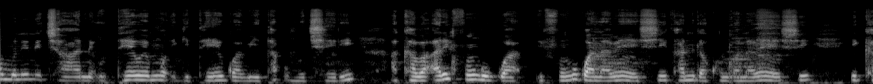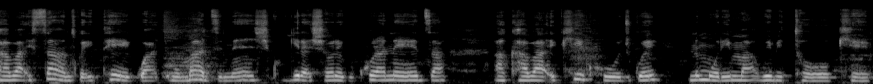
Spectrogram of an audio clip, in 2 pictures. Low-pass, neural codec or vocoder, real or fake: 14.4 kHz; vocoder, 44.1 kHz, 128 mel bands every 512 samples, BigVGAN v2; fake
